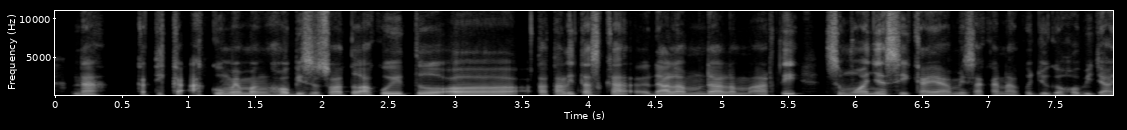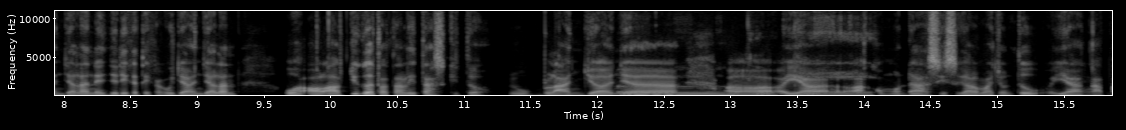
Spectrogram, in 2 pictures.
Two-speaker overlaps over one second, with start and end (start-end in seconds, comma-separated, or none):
12.2-14.1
